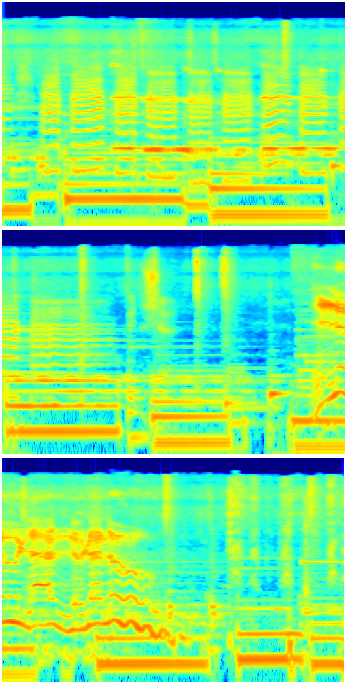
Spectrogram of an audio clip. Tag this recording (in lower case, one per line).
music
lullaby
